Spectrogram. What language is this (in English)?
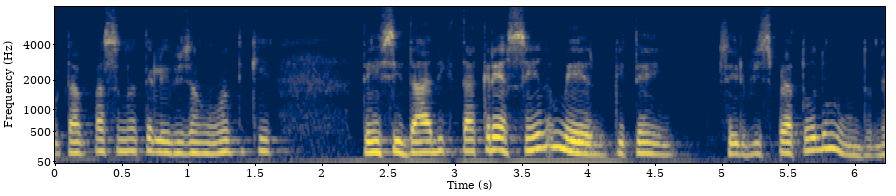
Portuguese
